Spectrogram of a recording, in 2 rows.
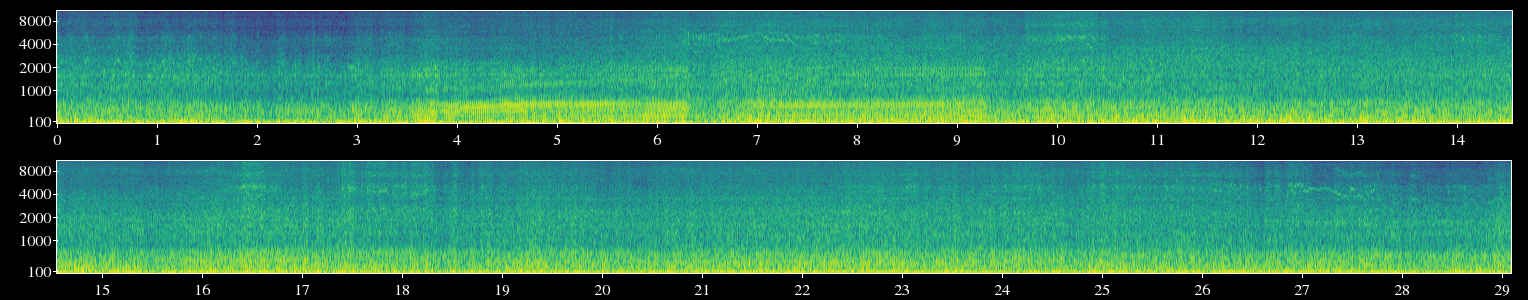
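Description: Bajaj Pulsar RS 200's single-cylinder engine accelerating, its pitch rising through two gears with upshifts about six and nine seconds in. It then runs at a steady cruise under a constant rush of wind on the microphone.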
